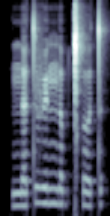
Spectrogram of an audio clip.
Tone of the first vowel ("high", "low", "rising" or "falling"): rising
